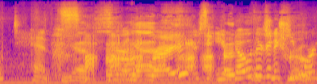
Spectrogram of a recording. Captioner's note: Gould laughs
